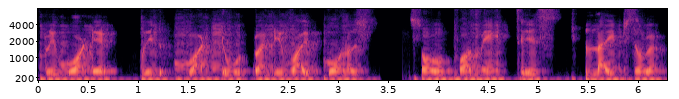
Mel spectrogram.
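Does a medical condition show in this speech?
Yes: laryngectomy for vocal cord cancer, stage 4 vocal cord cancer; speaks with electrolarynx; stage 4 vocal cord cancer at 44, Dr. Kultup Patel surgery, tracheostomy, 30 radiotherapy in Ahmedabad; lost natural voice, hoarse then whispering, wrote 3 months, robotic electrolarynx voice, no pitch or emotion.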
